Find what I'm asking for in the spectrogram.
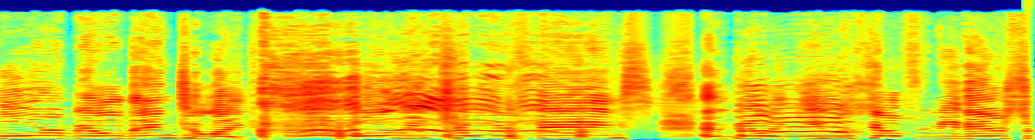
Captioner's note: laughs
